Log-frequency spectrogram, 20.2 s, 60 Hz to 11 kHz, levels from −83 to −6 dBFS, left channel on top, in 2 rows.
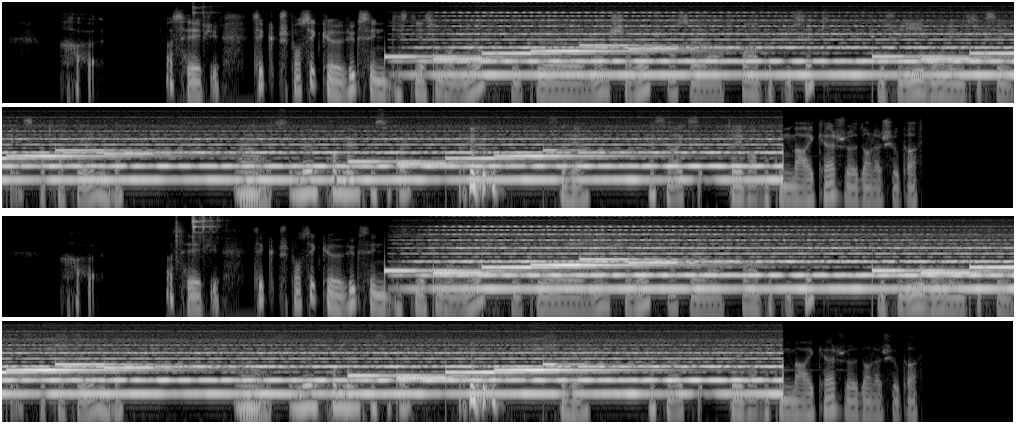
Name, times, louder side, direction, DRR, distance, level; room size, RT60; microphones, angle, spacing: voice 1, 0.6-1.0 1.6-11.3 11.9-12.2 12.5-12.9 13.2-13.3 14.7-14.8 15.6-16.0 16.6-19.3, left 2 dB, 90° left, 4.8 m, -42 dB
Alarm, 1.7-2.1 3.8-7.6 8.7-12.5 13.6-16.8, right 4 dB, 90° right, 1.6 m, -25 dB
sound 1, 3.9-17.9, right 2 dB, 15° right, 1.4 m, -25 dB
voice 2, 12.4-14.2 14.8-15.1, left 1 dB, 45° left, 7.9 m, -35 dB
head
